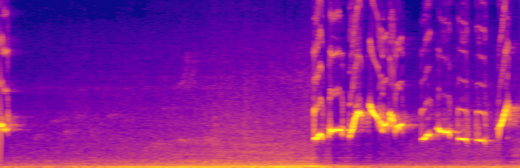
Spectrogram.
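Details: An Orange-headed thrush in morning song, used to get birds into breeding condition: after quiet with a low rumble, a lively series of whistled notes that wander up and down in quick pulses.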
